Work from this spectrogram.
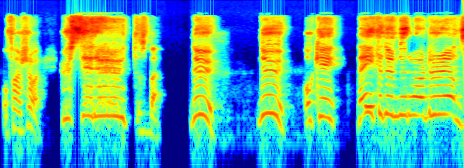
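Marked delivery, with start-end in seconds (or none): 0.6-1.4 high-pitched yell down from the roof; mock dad bellowing from afar; re-enacted relay shouting. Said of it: "brorsan står på bron och skriker". 1.9-4.6 high, strained yelling; mock panicked bellow across distance; re-enacted frantic shouting. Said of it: "så han skriker till farsan".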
